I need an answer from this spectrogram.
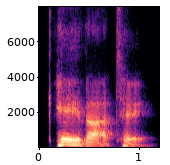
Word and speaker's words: quédate: And so since it's on the second to last syllable, the emphasis, I mean, then there is no accent mark because it's just quedes, quedes. But in this case, it's quédate. And so since it's the third to last syllable, that's unusual. So you have to have the accent mark.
